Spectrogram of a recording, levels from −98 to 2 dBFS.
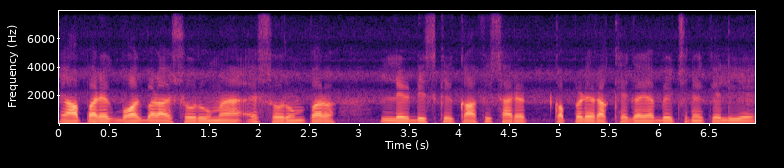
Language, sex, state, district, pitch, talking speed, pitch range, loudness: Hindi, male, Bihar, Darbhanga, 115 Hz, 190 wpm, 110-120 Hz, -20 LUFS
